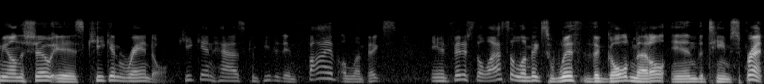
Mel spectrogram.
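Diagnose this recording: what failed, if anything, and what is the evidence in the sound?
Automatic gain rising in the call processing: after the input level falls by about 14 dB, the gain climbs by about 4 dB from 1.97 to 3.74 s, lifting voice and room noise together. The waveform envelope and noise floor rise steadily, and the spectrogram brightens evenly across all frequencies.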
